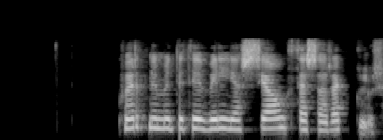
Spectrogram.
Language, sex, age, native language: Icelandic, female, 40-49, Icelandic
